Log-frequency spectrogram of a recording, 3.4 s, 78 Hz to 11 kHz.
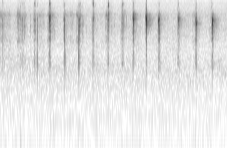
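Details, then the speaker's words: Mercedes OM616 diesel during teardown, first piston removed and rocked by hand: light sharp clicks about four per second; wrist pin play in connecting rod, rod repair needed. "слышно, как масло там плюхкается. Это люфт именно пальца в шатуне, то есть ремонт шатунов однозначно."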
